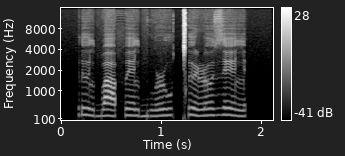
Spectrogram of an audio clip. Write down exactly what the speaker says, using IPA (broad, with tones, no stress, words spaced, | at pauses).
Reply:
ɾɨ˧˩lba˧˩ fe˧˩lbṳ˧˩ɹu˧ ǀɨ˧˩ ɭɵ˧ ze˧˩l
